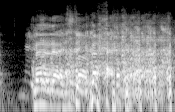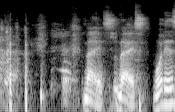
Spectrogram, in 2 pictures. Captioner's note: audience laughing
